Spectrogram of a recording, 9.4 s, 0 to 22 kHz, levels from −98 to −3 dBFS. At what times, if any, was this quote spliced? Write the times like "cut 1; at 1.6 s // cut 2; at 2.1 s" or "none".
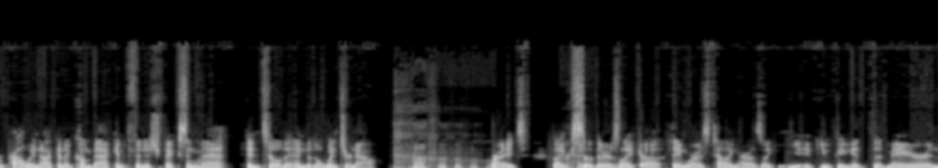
cut 1; at 6.6 s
